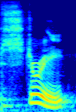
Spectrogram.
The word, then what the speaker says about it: Strait: And the reason why I said Dave Strait is, Judy, can we have still number 1, please? And you'll see why I pronounce his name Street.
